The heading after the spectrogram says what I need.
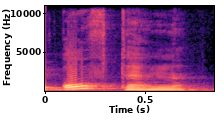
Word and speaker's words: often: У слові often. Літера Т не читається, глуха.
